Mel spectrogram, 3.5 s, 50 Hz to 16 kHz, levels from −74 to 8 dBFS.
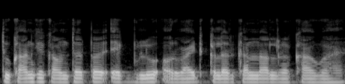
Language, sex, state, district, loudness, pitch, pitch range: Hindi, male, Jharkhand, Garhwa, -16 LUFS, 115 Hz, 110-120 Hz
